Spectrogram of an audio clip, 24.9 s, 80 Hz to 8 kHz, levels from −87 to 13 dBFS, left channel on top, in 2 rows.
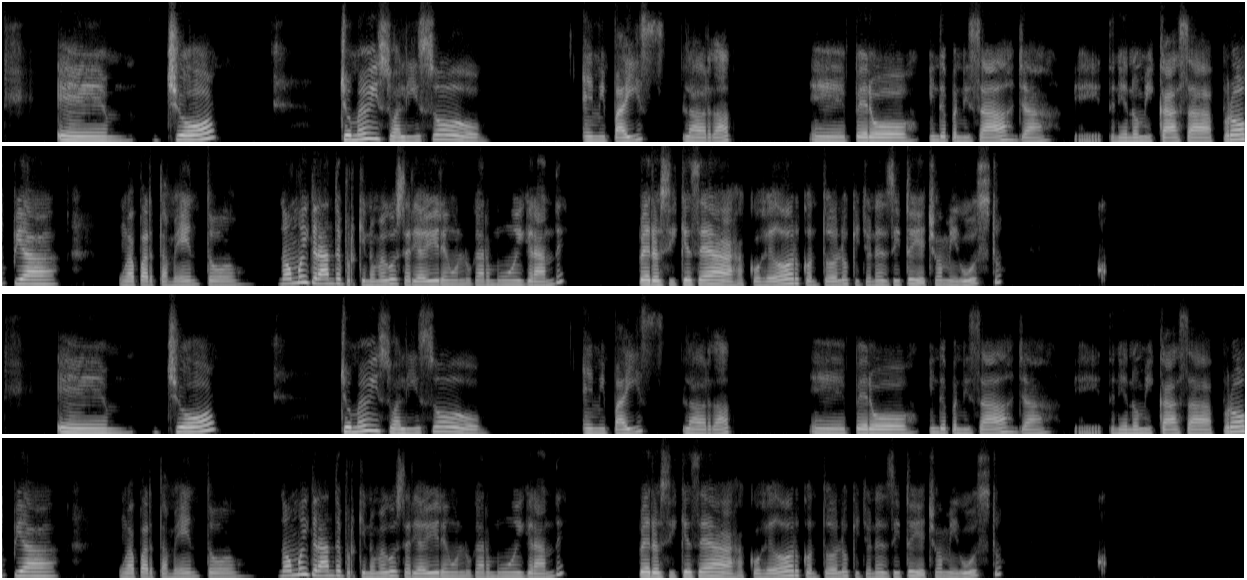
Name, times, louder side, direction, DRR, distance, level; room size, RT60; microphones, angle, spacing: voice 1, 0.6-1.3 1.7-2.1 3.4-4.8 5.8-6.5 6.8-7.3 8.1-10.5 10.8-13.0 13.6-14.9 15.2-18.0 18.8-22.4 23.4-23.5, left 2 dB, 45° left, 3.6 m, -26 dB
open air
head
